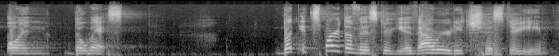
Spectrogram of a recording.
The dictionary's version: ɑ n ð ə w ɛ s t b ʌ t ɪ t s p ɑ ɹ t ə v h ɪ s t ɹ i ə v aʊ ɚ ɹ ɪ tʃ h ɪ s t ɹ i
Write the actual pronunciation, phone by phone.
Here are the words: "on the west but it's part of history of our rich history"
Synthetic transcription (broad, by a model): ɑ n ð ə w ɛ s t b ʌ t ɪ t s p ɑ ɹ t ə v h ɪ s t ɹ i ə v aʊ ɚ ɹ ɪ tʃ h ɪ s t ɹ i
